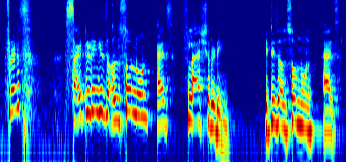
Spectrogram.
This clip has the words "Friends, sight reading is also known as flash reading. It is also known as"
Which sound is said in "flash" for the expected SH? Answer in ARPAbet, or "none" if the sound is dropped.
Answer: SH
